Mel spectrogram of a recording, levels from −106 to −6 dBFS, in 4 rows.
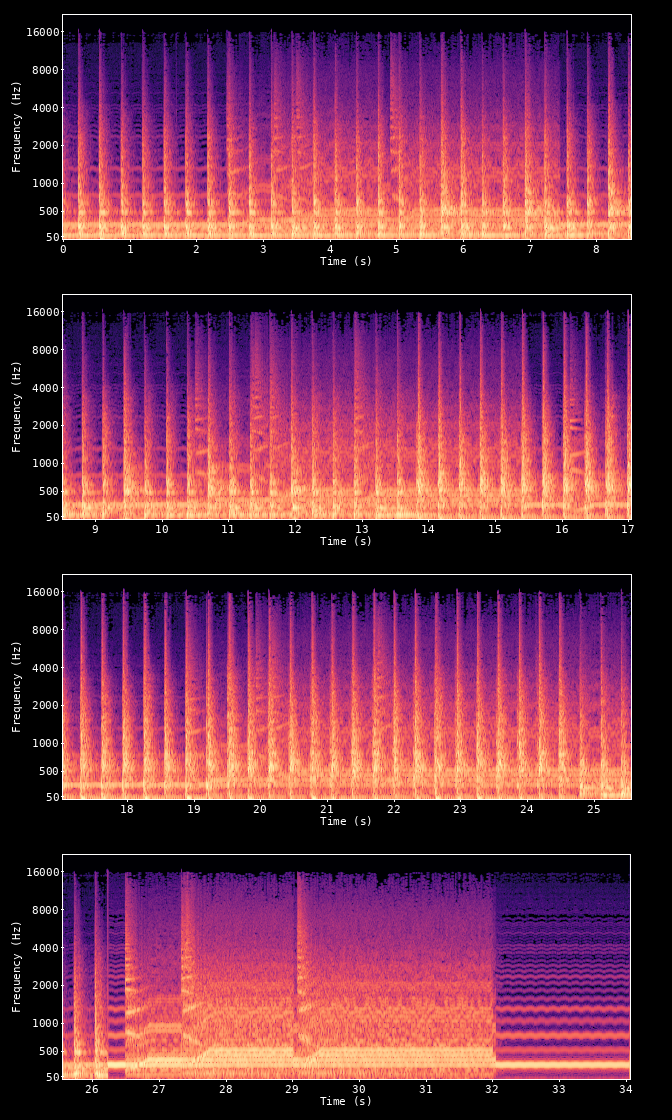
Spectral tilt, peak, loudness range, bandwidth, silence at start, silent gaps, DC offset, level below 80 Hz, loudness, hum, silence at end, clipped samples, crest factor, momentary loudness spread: -7 dB/octave; -2 dBFS; 3 LU; 15 kHz; 0 s; none; under 0.1%; -24 dBFS; -15 LUFS; none; 0 s; under 0.1%; 12 dB; 4 LU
